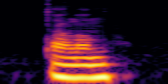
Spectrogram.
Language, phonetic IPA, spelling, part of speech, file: Polish, [ˈtalɔ̃n], talon, noun, LL-Q809 (pol)-talon.wav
